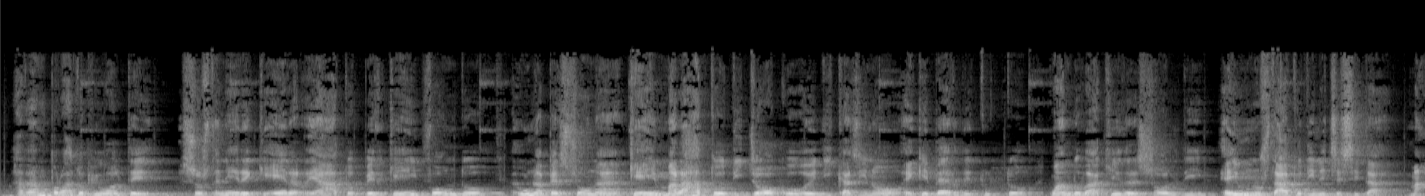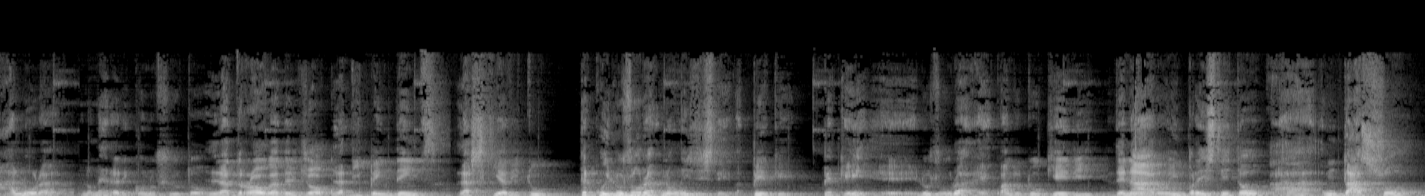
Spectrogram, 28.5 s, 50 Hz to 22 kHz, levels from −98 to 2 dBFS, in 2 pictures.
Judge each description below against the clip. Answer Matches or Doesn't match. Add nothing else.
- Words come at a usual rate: Matches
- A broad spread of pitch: Doesn't match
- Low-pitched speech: Doesn't match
